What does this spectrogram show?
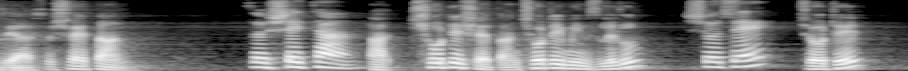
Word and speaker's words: छोटे शैतान: Chote shaitan.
